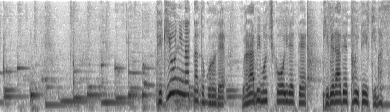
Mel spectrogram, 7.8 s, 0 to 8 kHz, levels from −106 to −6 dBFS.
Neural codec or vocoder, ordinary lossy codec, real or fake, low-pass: codec, 16 kHz, 8 kbps, FunCodec, trained on Chinese and English, 25 frames a second; none; fake; none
